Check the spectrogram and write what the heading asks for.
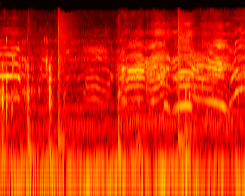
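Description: Several people shouting and whooping together as they splash through shallow sea water, over a heavy low rumble of water and wind on a handheld action camera's microphone.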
